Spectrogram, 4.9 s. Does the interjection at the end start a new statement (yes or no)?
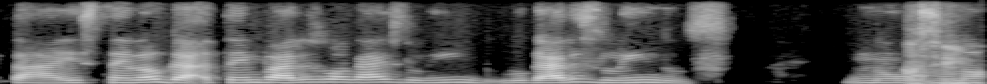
yes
